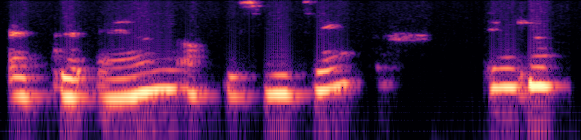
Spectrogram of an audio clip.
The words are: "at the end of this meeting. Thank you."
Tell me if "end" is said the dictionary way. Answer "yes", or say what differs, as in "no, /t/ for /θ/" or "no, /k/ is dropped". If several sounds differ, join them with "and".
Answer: yes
